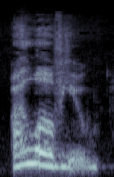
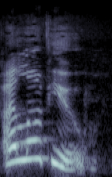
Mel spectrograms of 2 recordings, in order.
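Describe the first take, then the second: First: It is said in a frustrated, guilt-tripping tone. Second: It is said in an excited tone. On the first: "in a way that was frustrated, maybe in a way that kind of uh, was guilt inducing" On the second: "in a way that was really excited"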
